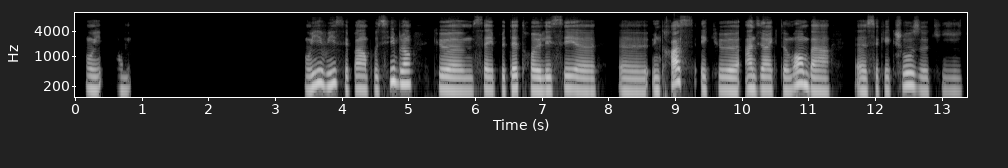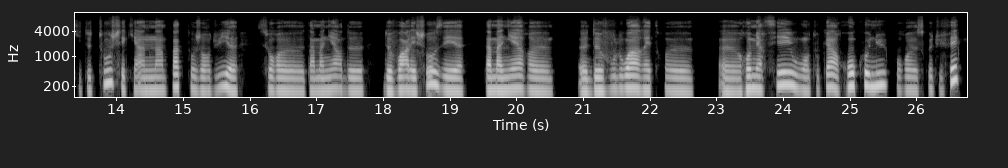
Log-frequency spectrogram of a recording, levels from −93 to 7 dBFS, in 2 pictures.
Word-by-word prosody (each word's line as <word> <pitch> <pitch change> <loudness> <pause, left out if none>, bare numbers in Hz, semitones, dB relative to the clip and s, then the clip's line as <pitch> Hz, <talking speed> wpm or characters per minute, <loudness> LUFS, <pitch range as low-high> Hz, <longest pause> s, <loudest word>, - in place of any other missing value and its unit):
Oui, 170 +1 -3 0.3
mmh. 160 0 -9 2.6
Oui, 200 +8 +2
oui, 215 +3 +2
c'est 225 -7 -8
pas 170 +1 -2
impossible, 170 +9 0
hein, 225 0 +4 0.3
que, 175 - -6
hem, 155 -2 +2
ça 155 +2 -3
ait 160 - 0
peut-être, 160 +2 -1
heu, 160 - +5
laissé, 160 +2 -1
heu 150 -1 -1 0.4
heu, 150 -1 -3
une 155 +1 -2
trace 255 +10 +2
et 165 - -3
que 160 -1 0
indirectement, 165 +4 +1
ben, 155 -6 0 0.4
heu, 155 - -1
c'est 150 +2 -10
quelque 160 -1 -10
chose, 200 -2 +1
heu, 155 -1 -5
qui 155 -1 -15
qui 155 - -22
te 155 +1 -8
touche 230 +6 -1
et - - -1
qui 165 - -10
a - - -2
un 160 0 -1
impact 165 +4 -2
aujourd'hui, 160 +3 -1
heu, 160 -2 +3 0.3
sur, 160 -1 -4
heu, 150 -1 0
ta 155 0 -3
manière 160 +2 -2
de 155 -1 -1 0.3
de 155 -2 +4
voir 165 +2 +3
les 155 -1 +3
choses 205 +6 +2
et 160 -1 +4
heu, - - -4 0.3
ta 160 0 +4
manière, 165 +1 +2
heu 150 -2 0 0.4
heu, 150 - +3
de 155 +2 +2
vouloir 170 +2 +3
être, 160 -1 -4
heu, 155 -2 -1 0.4
remercié 170 +7 +3
ou 185 -5 +1
en 160 - -4
tout 160 +1 -18
cas, 190 +3 +3
reconnu 195 +4 +4
pour, 165 0 -7
heu, 160 -1 -2
ce 155 0 -17
que 165 - -9
tu 155 -1 -17
fais. 265 - +6
160 Hz, 155 wpm, -23 LUFS, 155-175 Hz, 2.6 s, fais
